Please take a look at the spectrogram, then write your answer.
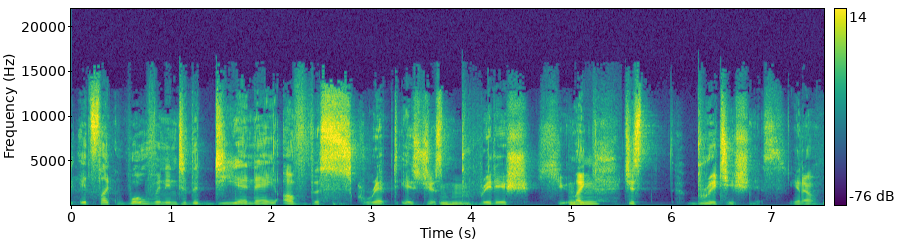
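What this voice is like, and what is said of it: Bad put-on British accent, nasal. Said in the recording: “That was the worst British accent I've ever done. I tried to push the air through my nose and it's not going through and it just came out this weird”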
